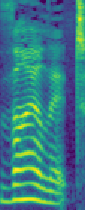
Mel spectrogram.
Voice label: "violet", us

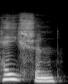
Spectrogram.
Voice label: "haitian", British

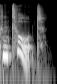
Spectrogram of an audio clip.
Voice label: "contort", British

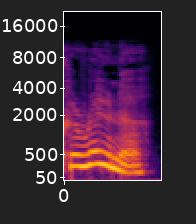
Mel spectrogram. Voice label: "corona", British

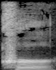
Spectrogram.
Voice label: "cur", US pronunciation

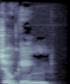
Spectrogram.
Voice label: "jogging", British

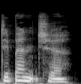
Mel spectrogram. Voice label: "debenture", British

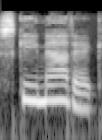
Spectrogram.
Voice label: "schematic", us

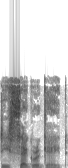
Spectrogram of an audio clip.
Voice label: "desegregate", us

